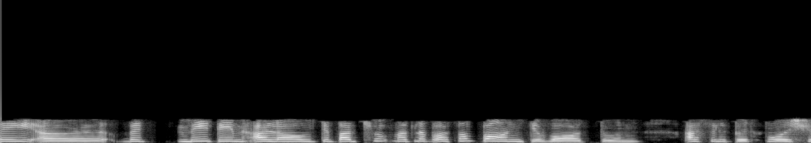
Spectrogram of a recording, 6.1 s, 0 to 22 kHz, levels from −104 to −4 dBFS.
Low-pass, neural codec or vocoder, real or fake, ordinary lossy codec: 3.6 kHz; codec, 16 kHz, 4.8 kbps, FACodec; fake; MP3, 32 kbps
